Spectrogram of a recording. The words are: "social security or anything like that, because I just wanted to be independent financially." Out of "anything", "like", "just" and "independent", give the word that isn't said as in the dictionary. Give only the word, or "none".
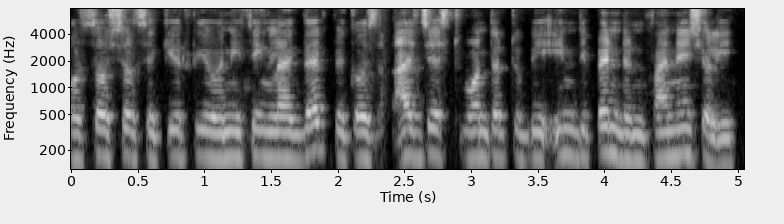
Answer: anything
